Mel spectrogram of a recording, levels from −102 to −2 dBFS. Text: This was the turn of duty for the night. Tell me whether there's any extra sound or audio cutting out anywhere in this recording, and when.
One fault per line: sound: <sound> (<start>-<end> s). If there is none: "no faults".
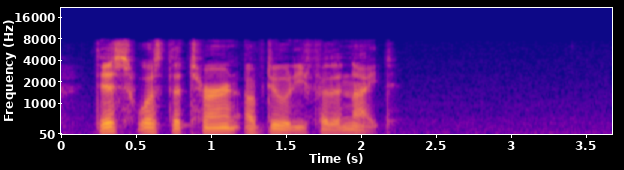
no faults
